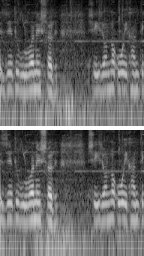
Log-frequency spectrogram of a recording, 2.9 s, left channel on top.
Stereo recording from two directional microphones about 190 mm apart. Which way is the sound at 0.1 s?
15° right (ahead or behind).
